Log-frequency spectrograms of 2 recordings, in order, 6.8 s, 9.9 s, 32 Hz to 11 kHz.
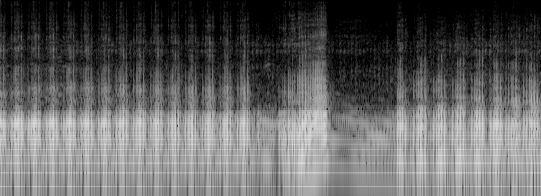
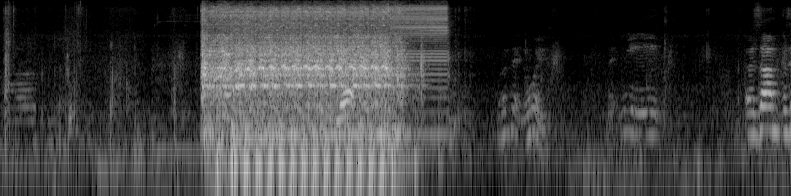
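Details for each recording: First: Mazda FD RX-7 with freshly bridgeported rotary, first start-up after flooding, fuel pump temporarily jumpered: choppy, lumpy idle picks up cleanly into a quick rev and settles back; healthy start. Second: Mazda FD RX-7 with bridgeport rotary on its first start attempt: about three seconds of steady even cranking, roughly four beats a second, never fires; fuel pump wiring and MAP sensor hose being checked, cause unconfirmed.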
